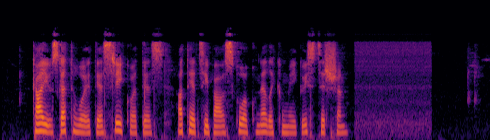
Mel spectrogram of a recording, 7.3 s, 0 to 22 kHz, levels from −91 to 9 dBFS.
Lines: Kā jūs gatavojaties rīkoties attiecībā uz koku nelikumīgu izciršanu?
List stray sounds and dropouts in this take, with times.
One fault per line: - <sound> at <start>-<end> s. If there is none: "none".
none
